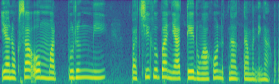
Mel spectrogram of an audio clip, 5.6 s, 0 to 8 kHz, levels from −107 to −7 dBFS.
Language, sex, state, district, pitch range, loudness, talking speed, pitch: Garo, female, Meghalaya, West Garo Hills, 210-245 Hz, -17 LUFS, 95 wpm, 230 Hz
